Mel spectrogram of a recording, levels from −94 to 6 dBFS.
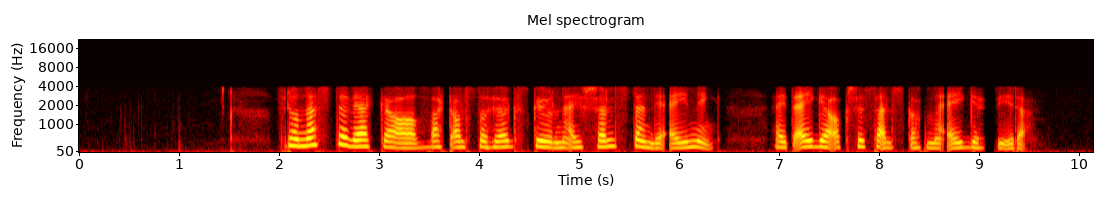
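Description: Around 9.0 to 9.15 s there's packet loss with pitch repetition: about 150 ms of the speech goes missing. The receiver fills the gap by repeating the last pitch period, which buzzes briefly, fades to silence, then cross-fades back into the narrowband G.711 telephone sound.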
